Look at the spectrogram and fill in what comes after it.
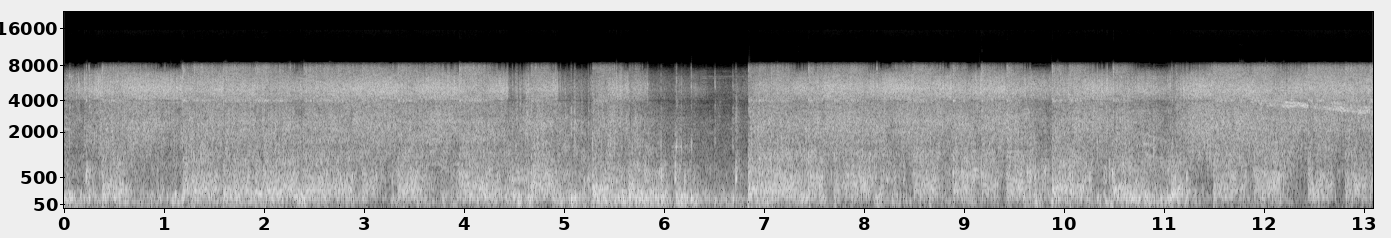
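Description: Fireworks going off in a dense, continuous barrage of bangs and crackling, with a short lull about six seconds in. A falling whistle is heard near the end.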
